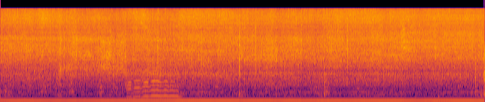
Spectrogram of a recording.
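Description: Ground beef patties and sliced onions sizzling steadily in a hot cast iron skillet. A slotted spatula turns a patty, with a few light taps against the pan.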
